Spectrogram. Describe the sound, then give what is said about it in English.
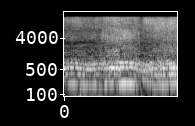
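Flies buzz in a steady, continuous drone, a soft hum with a faint wavering pitch. It carries on without pause and there are no voices. “The buzzing stopped.”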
